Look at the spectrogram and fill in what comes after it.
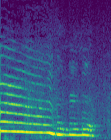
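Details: A pet Basenji, one of two dogs, indoors at Christmas while playing tug of war with a new toy pig. A long, drawn-out, harmonic whine slides slowly downward for about two seconds and fades at the end.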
